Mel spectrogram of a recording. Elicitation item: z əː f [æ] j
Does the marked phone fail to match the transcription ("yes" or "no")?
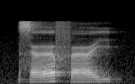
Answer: yes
